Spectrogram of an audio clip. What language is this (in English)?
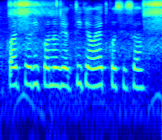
Bhojpuri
